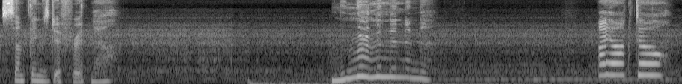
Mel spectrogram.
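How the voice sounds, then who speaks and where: A woman's voice: extremely high pitch, sing-song, slow, a little mellow, a little hiss or hum. A woman live-streaming a game, chatting in a bubbly way and often thanking her viewers. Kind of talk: casual live-stream chat while gaming.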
